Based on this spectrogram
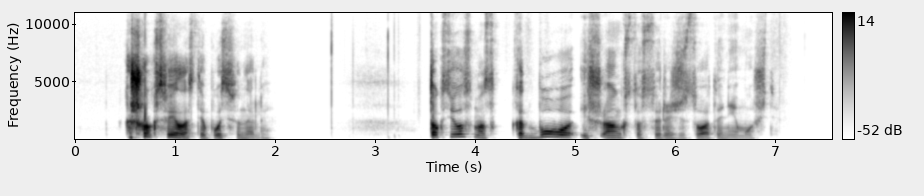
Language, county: Lithuanian, Klaipėda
